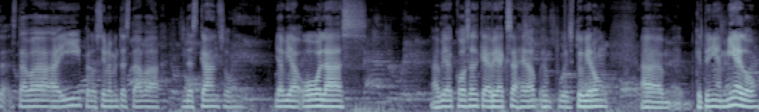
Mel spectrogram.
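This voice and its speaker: A man with a fairly high voice speaks in a flat monotone, leaving long and frequent pauses, amid noticeable background noise and audible room echo. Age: 60s. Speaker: preacher. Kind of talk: sermon. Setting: church service. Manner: halting.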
